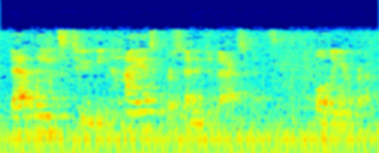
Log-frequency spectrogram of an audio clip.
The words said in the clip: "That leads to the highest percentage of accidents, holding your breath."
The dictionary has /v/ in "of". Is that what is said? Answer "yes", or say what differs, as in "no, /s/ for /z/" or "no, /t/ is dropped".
yes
